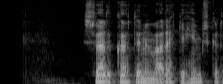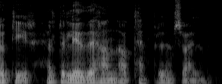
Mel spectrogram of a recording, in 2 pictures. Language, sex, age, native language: Icelandic, male, 60-69, Icelandic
